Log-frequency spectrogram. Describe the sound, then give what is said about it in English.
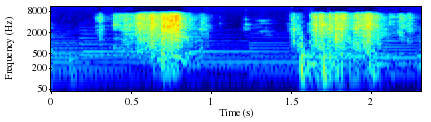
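Gift wrapping being ripped open by hand: two rough, papery bursts of tearing separated by a brief lull. “Yeah, rip that open.”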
